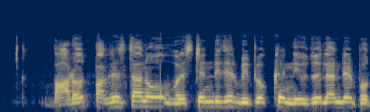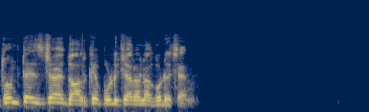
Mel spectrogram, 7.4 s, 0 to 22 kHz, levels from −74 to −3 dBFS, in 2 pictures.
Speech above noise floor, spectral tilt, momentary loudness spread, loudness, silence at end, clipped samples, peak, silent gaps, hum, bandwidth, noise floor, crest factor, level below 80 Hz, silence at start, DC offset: 21 dB; -4.5 dB/octave; 4 LU; -18 LUFS; 1.75 s; under 0.1%; -2 dBFS; none; none; 7.4 kHz; -38 dBFS; 18 dB; -60 dBFS; 0.55 s; under 0.1%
